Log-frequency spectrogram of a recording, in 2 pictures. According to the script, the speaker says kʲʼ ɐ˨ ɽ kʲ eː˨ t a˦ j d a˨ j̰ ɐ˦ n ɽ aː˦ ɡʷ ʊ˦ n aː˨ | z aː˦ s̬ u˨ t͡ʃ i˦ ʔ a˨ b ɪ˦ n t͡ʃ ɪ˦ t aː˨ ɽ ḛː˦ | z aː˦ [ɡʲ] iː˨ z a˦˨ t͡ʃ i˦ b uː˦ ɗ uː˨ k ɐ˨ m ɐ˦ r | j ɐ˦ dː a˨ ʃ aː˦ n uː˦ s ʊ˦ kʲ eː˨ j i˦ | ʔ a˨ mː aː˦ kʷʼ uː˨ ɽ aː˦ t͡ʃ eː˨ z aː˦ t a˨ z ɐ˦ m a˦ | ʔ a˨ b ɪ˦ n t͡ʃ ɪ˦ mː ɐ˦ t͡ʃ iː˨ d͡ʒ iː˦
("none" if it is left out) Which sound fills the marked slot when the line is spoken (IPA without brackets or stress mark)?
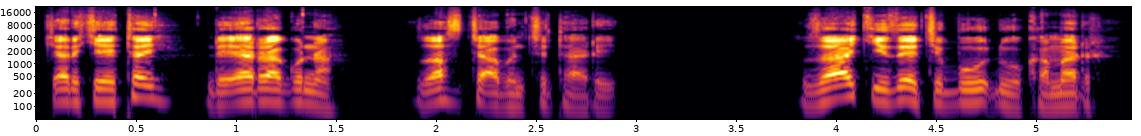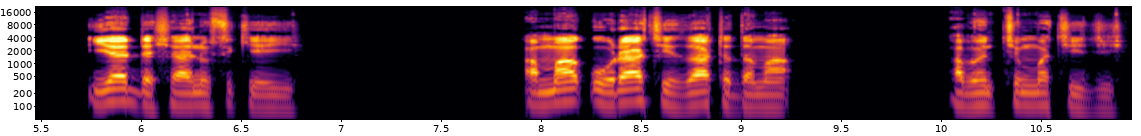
kʲ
